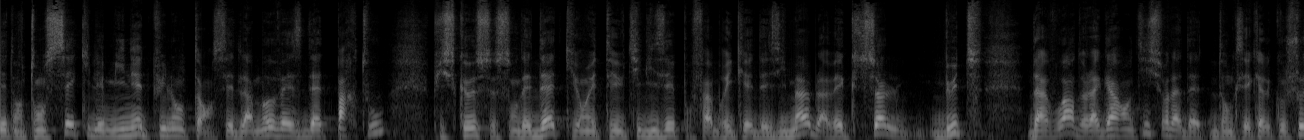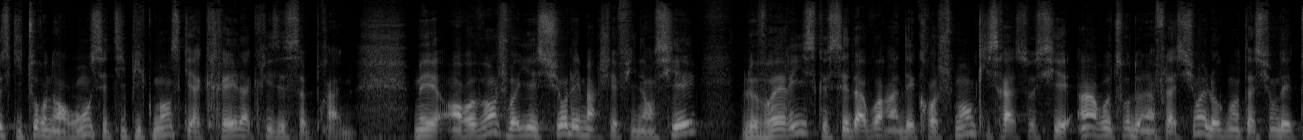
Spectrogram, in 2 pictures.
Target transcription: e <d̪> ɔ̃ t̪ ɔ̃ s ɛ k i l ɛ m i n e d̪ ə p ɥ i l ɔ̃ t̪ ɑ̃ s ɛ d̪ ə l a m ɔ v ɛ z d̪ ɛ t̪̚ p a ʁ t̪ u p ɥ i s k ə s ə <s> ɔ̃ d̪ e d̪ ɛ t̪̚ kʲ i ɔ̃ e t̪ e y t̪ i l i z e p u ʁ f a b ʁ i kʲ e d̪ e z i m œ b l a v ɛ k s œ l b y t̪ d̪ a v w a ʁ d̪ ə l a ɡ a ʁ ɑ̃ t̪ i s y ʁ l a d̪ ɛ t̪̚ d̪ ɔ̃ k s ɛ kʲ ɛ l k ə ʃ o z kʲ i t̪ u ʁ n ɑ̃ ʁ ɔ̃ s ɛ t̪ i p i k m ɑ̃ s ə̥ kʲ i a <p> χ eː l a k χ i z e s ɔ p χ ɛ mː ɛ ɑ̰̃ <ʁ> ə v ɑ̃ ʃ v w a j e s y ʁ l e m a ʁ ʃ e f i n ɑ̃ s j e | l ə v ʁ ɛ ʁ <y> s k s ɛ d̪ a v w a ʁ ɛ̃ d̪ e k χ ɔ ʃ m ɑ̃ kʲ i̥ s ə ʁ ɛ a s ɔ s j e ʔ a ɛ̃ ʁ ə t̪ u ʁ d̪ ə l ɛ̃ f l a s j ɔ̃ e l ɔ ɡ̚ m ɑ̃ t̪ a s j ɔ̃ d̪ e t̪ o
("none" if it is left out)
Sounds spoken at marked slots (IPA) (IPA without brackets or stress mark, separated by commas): d̪, s, k, ʁ, i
